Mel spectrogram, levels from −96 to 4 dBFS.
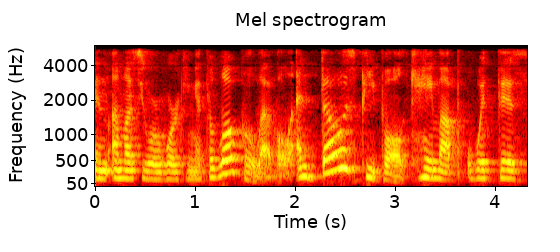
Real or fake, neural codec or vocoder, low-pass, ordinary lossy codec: fake; codec, 44.1 kHz, 7.8 kbps, DAC; 5.4 kHz; AAC, 48 kbps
